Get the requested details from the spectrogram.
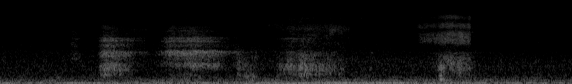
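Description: Clothes rustle and crumple close by.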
